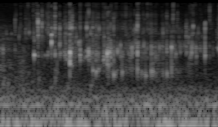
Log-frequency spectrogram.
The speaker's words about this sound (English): And obviously I need to pour some tea.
